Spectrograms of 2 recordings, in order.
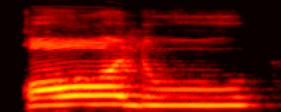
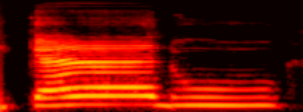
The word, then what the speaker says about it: قالوا: So the common mistake that people can make while reciting this is if they don't do isti'ala here, then they can make this letter qaf as if this is letter kaf, and they can say kalu.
